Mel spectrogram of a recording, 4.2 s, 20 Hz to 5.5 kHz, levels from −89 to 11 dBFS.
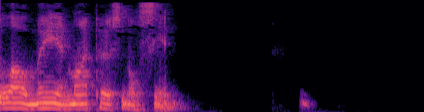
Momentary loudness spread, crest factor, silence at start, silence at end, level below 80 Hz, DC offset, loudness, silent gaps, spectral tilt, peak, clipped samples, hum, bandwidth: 12 LU; 16 dB; 0 s; 1.2 s; -56 dBFS; under 0.1%; -22 LUFS; 2.26-2.71 s, 2.92-2.97 s; -8.5 dB/octave; -8 dBFS; under 0.1%; none; 5.2 kHz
